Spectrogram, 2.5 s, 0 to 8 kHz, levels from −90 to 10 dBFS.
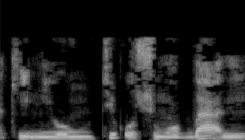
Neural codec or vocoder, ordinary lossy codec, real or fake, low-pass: codec, 44.1 kHz, 7.8 kbps, Pupu-Codec; MP3, 24 kbps; fake; 7.2 kHz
